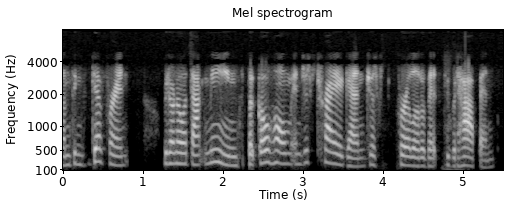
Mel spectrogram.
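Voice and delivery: plain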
